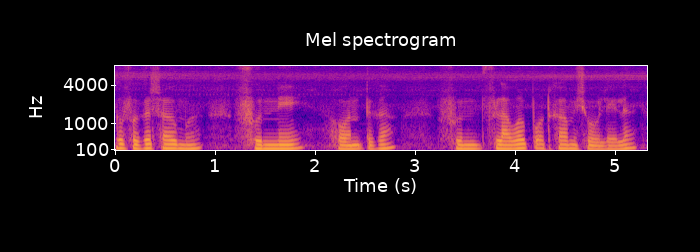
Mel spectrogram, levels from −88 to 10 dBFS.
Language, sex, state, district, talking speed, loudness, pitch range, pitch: Wancho, male, Arunachal Pradesh, Longding, 160 wpm, -16 LUFS, 130-145 Hz, 135 Hz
